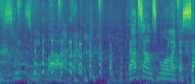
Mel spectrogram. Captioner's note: laughter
